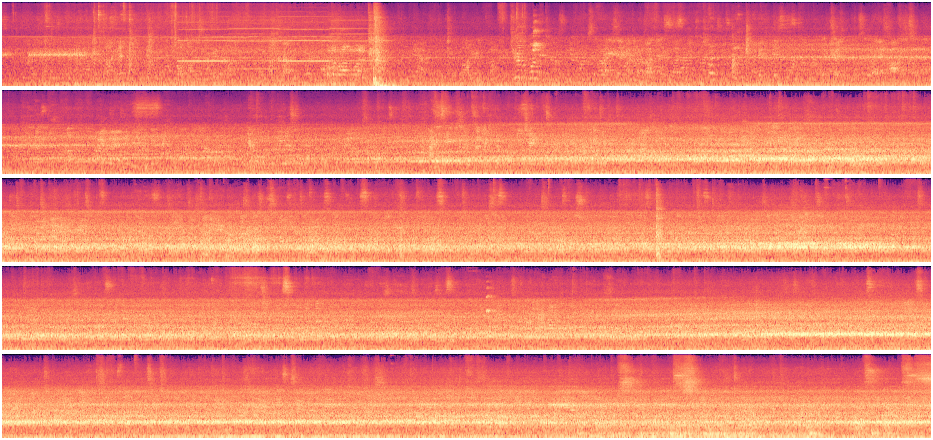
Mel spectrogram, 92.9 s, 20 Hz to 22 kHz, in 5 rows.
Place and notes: Sanchong District, New Taipei City - Xinzhuang Line (Taipei Metro)
from Sanchong Station to Touqianzhuang Station, Sony PCM D50 + Soundman OKM II
16 August 2013, 16:30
